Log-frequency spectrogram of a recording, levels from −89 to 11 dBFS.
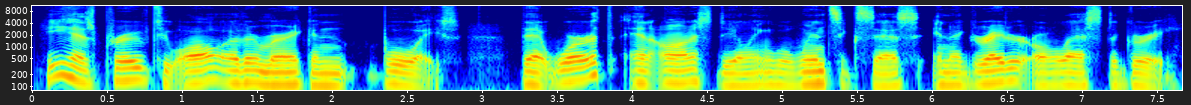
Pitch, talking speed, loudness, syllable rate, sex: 120 Hz, 170 wpm, -18 LUFS, 4.5 syllables/s, male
